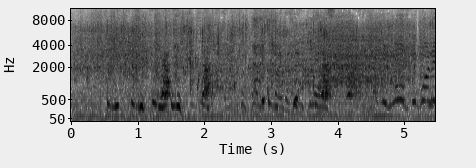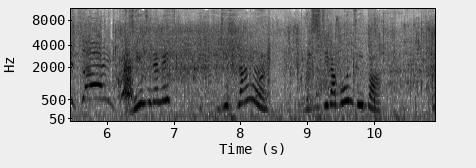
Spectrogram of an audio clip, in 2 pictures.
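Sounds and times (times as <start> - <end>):
water spraying from a garden hose: 0.0 - 10.9
laughter: 0.5 - 5.0
speech: 0.6 - 10.2.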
